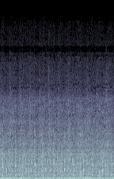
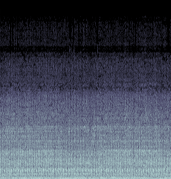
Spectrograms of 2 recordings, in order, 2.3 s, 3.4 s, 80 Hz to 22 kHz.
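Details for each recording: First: Dart bus diesel that was run out of fuel for the second time, with air getting into the fuel somewhere: it cranks and catches briefly, clattering unevenly near 600 rpm without settling, starved by air still in the lines. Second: Even, steady diesel clatter at idle on a Dart bus, three to four beats a second with no misfire or stumble, after being run out of fuel and bled at the injector unions; air suspected getting in somewhere.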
